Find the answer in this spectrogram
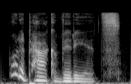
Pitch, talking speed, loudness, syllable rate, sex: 145 Hz, 230 wpm, -15 LUFS, 5.6 syllables/s, female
